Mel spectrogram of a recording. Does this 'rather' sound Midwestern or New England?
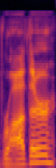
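New England. It is pronounced in a New England way.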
